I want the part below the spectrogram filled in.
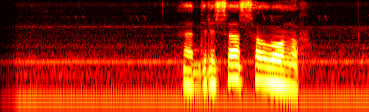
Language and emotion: Russian, neutral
